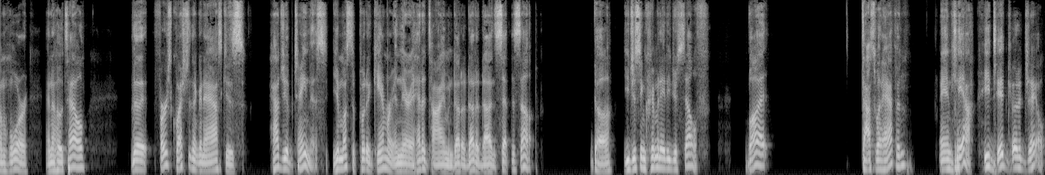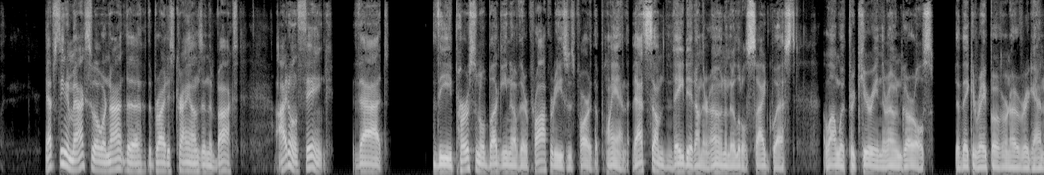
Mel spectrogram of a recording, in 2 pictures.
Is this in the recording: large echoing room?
no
